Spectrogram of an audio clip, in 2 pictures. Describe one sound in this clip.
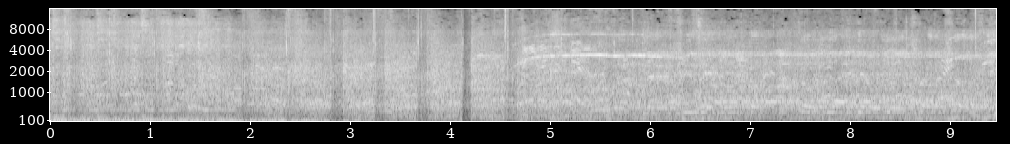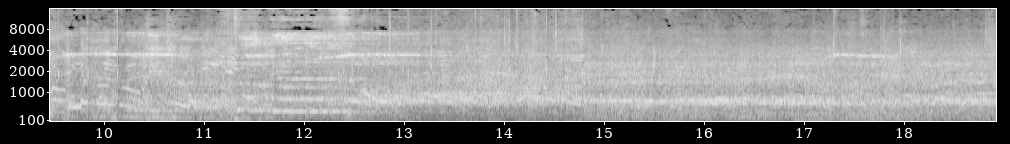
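A large crowd chants and sings loudly in an echoing arena.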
